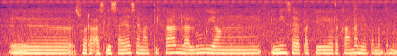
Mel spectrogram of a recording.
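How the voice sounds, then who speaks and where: There is audible room echo and noticeable background noise as a woman talks. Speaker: vlogger, stay-at-home mother. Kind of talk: vlog voiceover narration. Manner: chatty, talkative.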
